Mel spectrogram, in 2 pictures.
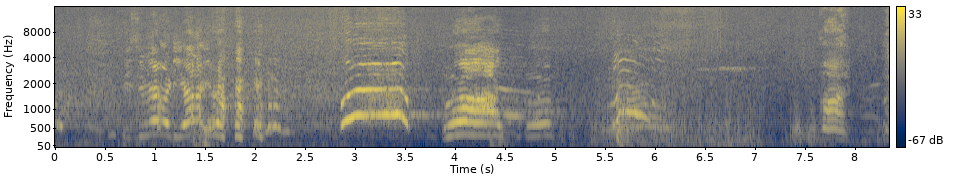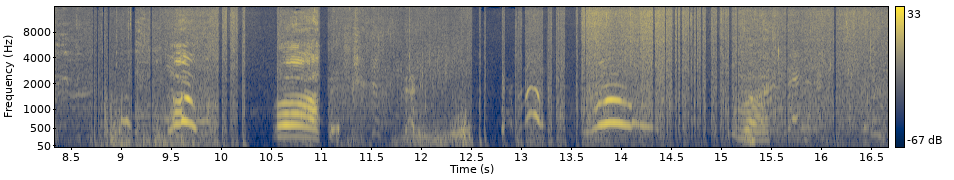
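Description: A young woman screams with excitement close by.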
